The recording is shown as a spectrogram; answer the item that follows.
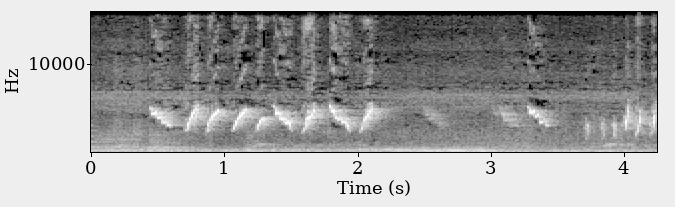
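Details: Lemon-bellied white-eye singing a varied training song: a steady string of about ten bright downslurred chirps, then a short pause and a few quicker high notes, over a low background rumble.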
